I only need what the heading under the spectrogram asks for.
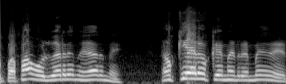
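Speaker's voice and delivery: put-on a boy's annoyed yell; shouting. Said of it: "le gritó al eco".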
